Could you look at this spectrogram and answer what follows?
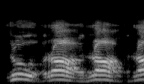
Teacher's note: জিহ্বার অগ্রভাগ দ্রুত কম্পিত হয়ে উচ্চারিত হয় বয় শূন্য র বা ব বিন্দু র। র র র উচ্চারণ করলে দেখবে যে জিহ্বার অগ্রভাগ অনেকবার কম্পিত হচ্ছে, র খুব দ্রুত কম্পিত হয়।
